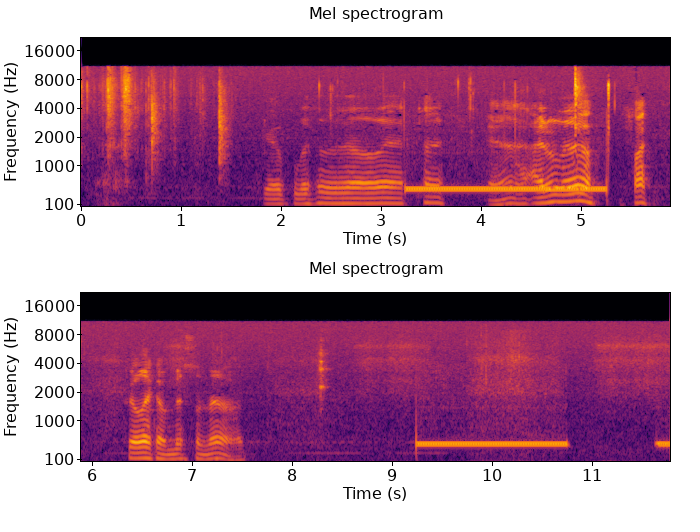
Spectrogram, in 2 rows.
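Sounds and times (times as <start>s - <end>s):
hiss: 0.0s - 11.7s
speech: 1.8s - 5.8s, 6.4s - 7.6s
telephone line ringing: 3.2s - 5.3s, 9.2s - 10.8s.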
